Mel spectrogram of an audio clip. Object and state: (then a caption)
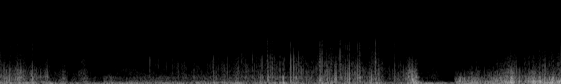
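Foam microphone windscreen being scratched. Long nails scratch the dark foam windscreen on a silver microphone. Dense, muffled scratching and rustling rumbles mostly in the low range, with irregular bursts and a brief quiet dip before the scratching picks up louder again.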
